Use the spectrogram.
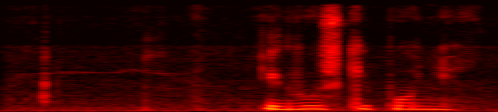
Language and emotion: Russian, neutral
